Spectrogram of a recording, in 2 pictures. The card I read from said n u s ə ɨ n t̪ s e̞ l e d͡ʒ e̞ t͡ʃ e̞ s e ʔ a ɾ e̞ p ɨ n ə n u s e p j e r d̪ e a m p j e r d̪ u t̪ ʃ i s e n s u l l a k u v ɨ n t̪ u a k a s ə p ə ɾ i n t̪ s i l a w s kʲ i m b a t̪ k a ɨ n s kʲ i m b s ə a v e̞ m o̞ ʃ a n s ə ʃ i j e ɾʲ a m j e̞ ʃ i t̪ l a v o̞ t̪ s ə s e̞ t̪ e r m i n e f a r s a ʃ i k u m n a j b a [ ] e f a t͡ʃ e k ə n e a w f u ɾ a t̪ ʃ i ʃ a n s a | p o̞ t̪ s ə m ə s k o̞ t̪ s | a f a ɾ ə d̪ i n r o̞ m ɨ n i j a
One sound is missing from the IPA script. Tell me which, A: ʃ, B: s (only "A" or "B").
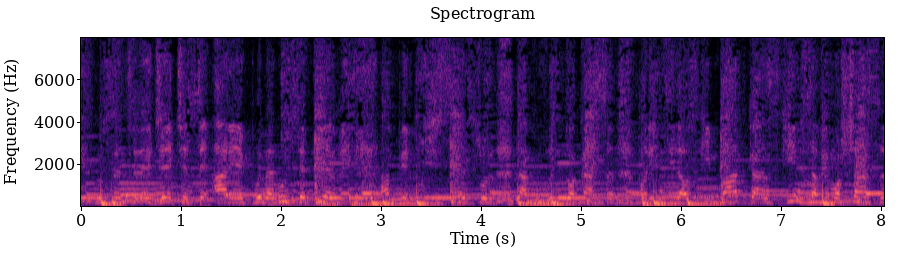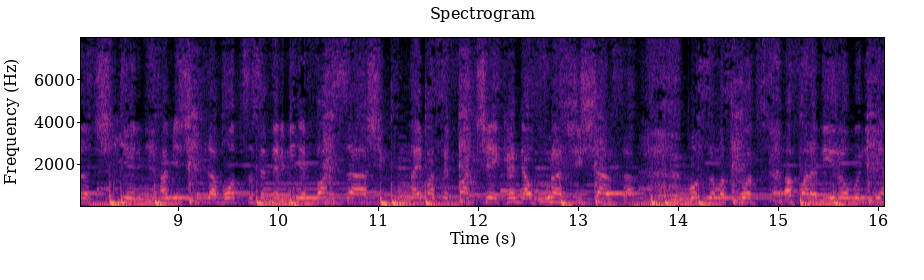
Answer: B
